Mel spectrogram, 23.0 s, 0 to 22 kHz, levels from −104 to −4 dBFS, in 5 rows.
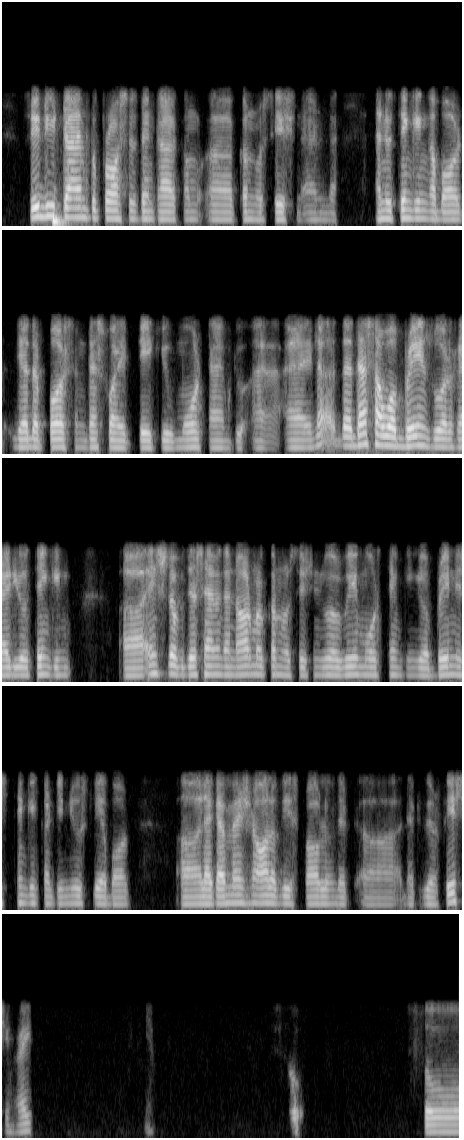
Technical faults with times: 0.00-22.97 Opus voice compression

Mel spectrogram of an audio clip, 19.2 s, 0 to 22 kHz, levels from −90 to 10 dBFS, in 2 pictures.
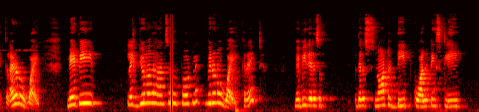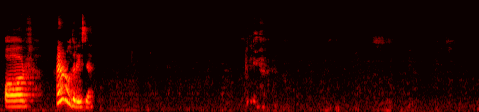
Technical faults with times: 3.40-3.44 gap at a join of encoded pieces
9.44-9.47 gap at a join of encoded pieces
15.47-15.49 gap at a join of encoded pieces

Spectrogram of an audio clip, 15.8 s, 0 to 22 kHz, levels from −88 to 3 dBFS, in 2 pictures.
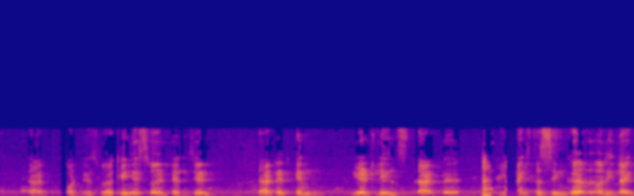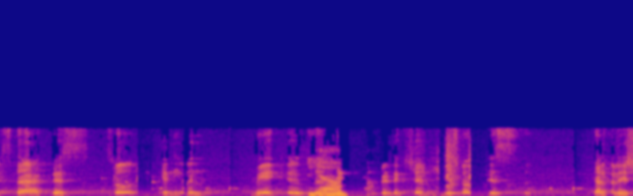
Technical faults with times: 0.00-6.88 echo leak
0.56-0.64 short concealed packet loss
0.74-0.83 burst of packet loss
1.39-1.47 burst of packet loss
1.69-1.74 short concealed packet loss
5.18-5.25 speech suppressed in double talk
6.35-6.54 speech suppressed in double talk
7.94-11.84 echo leak
9.66-10.30 speech suppressed in double talk
12.09-12.69 speech suppressed in double talk
12.46-15.85 echo leak
13.41-14.10 speech suppressed in double talk

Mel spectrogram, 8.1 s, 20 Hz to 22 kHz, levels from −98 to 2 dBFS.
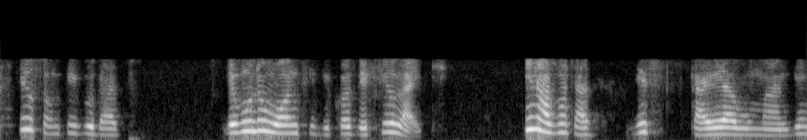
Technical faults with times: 0.00-8.07 GSM full-rate codec

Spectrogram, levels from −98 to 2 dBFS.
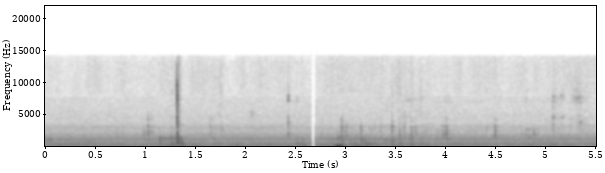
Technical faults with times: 2.67-2.70 gap between stream segments

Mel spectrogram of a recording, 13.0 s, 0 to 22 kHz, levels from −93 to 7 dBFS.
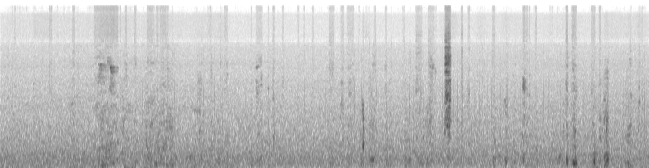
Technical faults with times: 2.65-12.94 train of clicks

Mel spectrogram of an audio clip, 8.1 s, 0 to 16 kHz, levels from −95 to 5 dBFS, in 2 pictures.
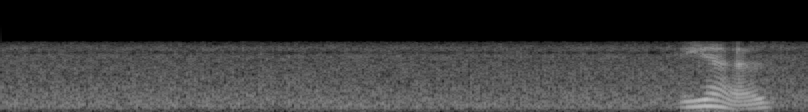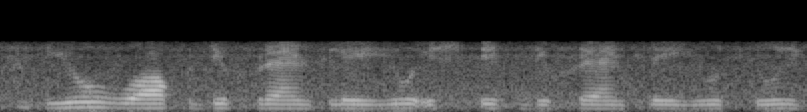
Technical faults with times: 0.00-8.08 GSM full-rate codec
4.48 GSM bit errors

